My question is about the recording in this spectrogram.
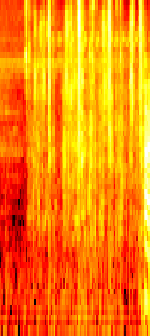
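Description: Footsteps on a paved path: a run of light, quick taps.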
